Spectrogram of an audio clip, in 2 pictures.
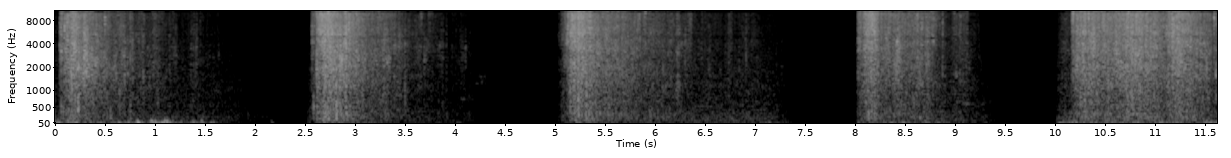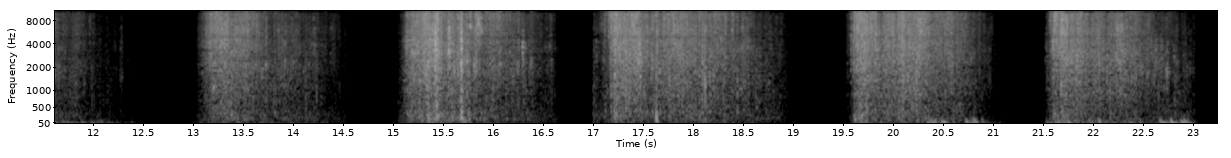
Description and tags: S Amb HittingBushes Mono 02
Hitting some bushes.
Bush, Bushes, Field-Recording, Hit, Leaves, Park, Trees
